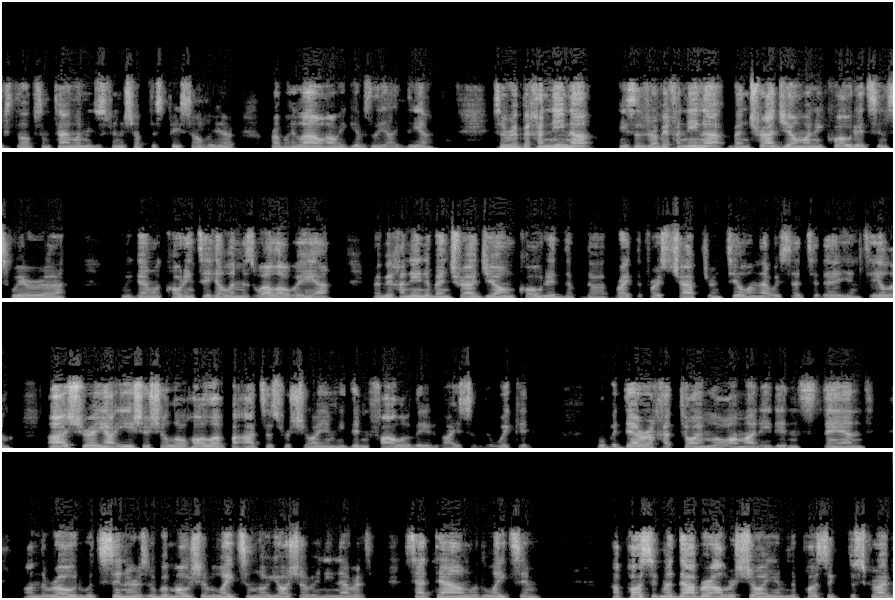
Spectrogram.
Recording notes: Live On Zoom.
